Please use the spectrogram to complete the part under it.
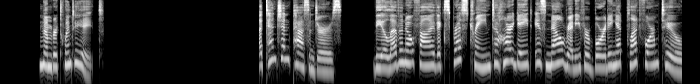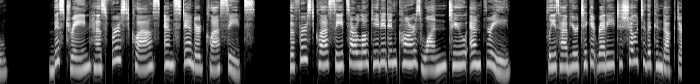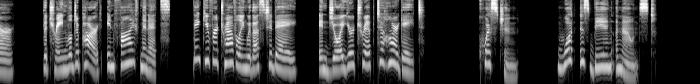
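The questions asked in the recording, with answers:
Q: What is being announced?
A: The express train to Hargate is ready for boarding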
